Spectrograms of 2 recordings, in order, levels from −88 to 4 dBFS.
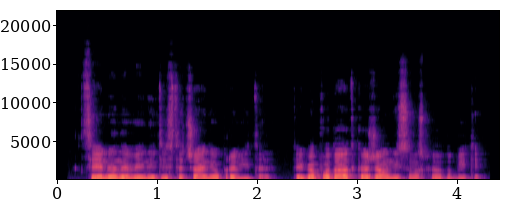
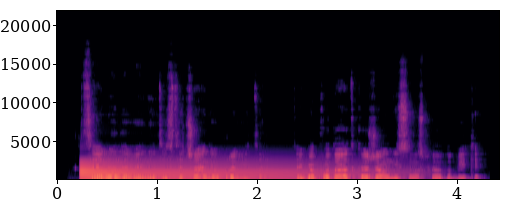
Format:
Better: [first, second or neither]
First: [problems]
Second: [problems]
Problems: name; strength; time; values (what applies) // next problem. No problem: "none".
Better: first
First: none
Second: background sound (Keyboard (musical)); 1 dB above the speech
